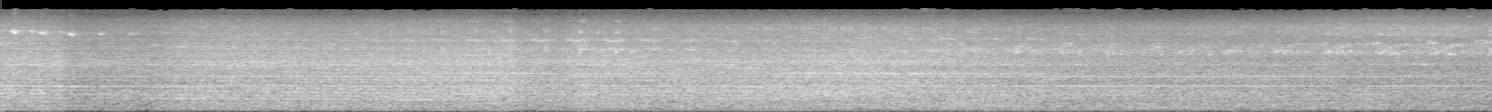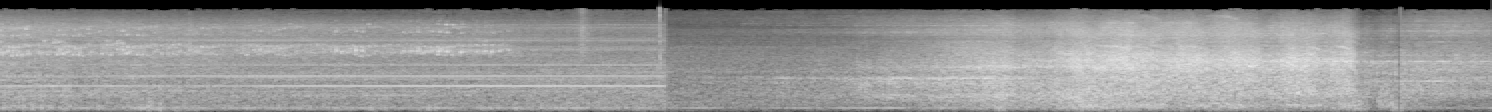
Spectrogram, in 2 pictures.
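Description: Great Western Railway Hitachi Intercity Express trains running through the station. For about the first two-thirds there is a steady whine at several pitches with a high wavering squeal over it. After a sudden break, a louder rush swells up as a train moves close by near the end.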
